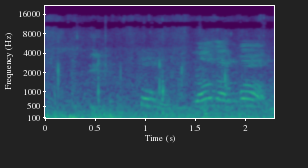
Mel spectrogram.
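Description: Footsteps on pavement with wind noise on the phone's microphone, and faint voices about halfway through.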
